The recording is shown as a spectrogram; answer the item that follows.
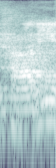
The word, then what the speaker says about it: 다리: 모음 사이에 올 때, 모음 사이에 리을이 단독으로 왔을 때 R로 발음해. 예를 들면은 우리 다리 같은 경우에는 어때? D-A-R-I로 발음해.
